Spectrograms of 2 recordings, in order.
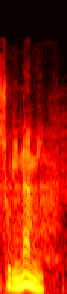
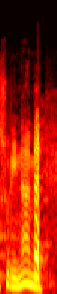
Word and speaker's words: Surinam: periodista dijo al aire que había llegado a la delegación de Surinami. Y le dije, eso es incorrecto, no se dice Surinami. Ay, sí, yo pensaba que yo también estaba como dudando, yo sabía que se decía Surinam.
